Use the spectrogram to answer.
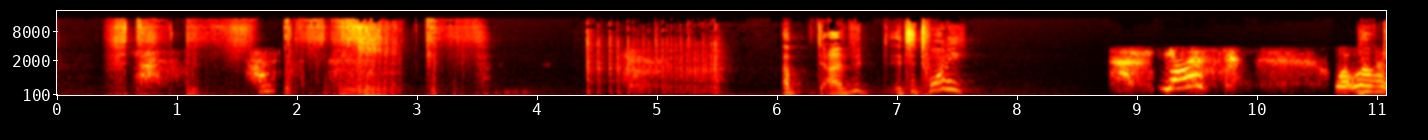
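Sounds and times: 
blowing on a die: 0:00.4 - 0:03.6
speech: 0:01.1 - 0:02.9, 0:06.1 - 0:07.7, 0:10.6 - 0:11.0.

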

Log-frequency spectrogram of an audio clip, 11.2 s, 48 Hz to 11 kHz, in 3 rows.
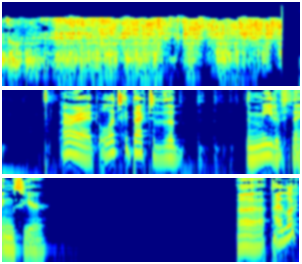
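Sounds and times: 
toilet flushing: 0:00.0 - 0:03.6
speech: 0:04.8 - 0:06.2, 0:06.8 - 0:08.1, 0:10.4 - 0:11.1.

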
